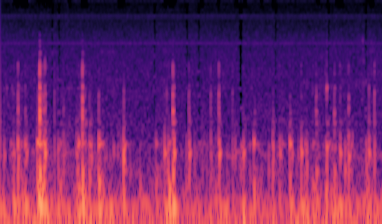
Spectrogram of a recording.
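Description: Footsteps on dry, dusty ground, about two steps a second, over a steady low rumble of wind or handling on the microphone.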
